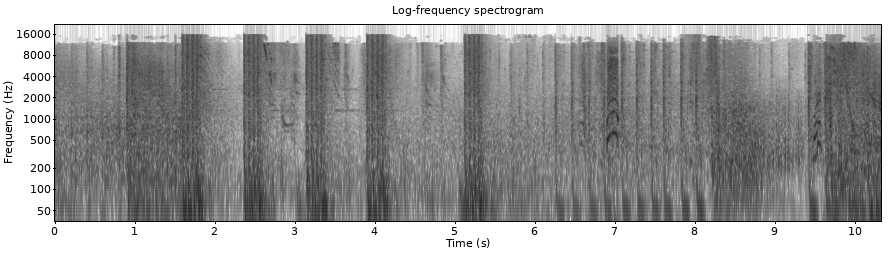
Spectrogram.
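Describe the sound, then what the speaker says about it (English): Rapid bursts of gunfire in the video game Fortnite during a 50 v 50 match, including a shotgun, loud and repeated in clusters with short gaps, dense and chaotic throughout. "Let me just use the shotgun on one."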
